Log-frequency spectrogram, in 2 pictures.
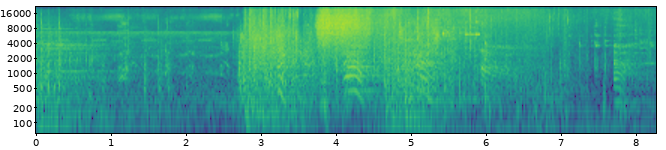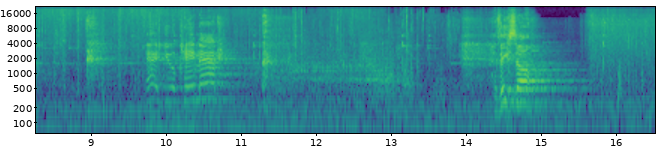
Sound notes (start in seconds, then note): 0.1 creaking continues; 2.6 grunting; 6.1 bottles rattling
